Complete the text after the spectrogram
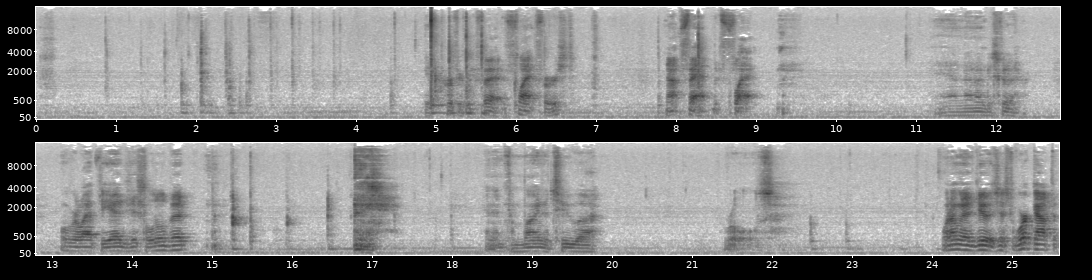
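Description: A small metal tool scrapes and taps on wood.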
